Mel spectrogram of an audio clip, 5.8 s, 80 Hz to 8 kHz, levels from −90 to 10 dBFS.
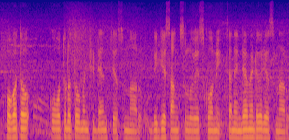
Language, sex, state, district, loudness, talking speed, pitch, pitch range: Telugu, male, Telangana, Nalgonda, -22 LUFS, 135 wpm, 115 Hz, 110-125 Hz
